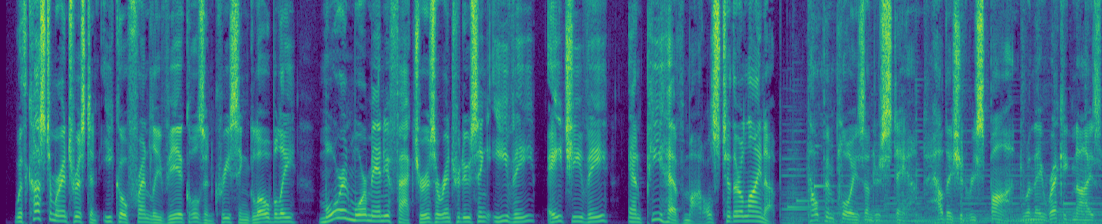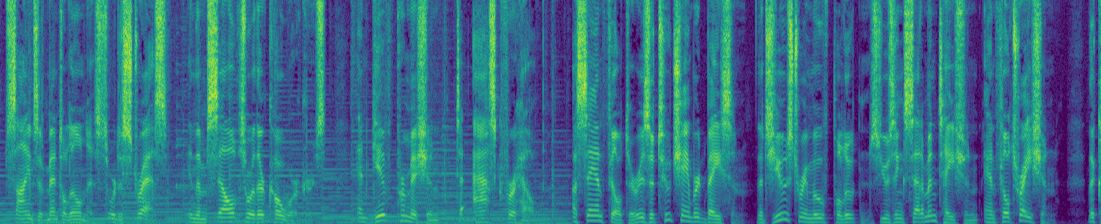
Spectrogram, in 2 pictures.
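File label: e-learning, American English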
